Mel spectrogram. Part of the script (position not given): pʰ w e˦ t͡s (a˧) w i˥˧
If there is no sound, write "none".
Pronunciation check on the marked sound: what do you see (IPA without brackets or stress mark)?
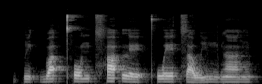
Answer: a˨˩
